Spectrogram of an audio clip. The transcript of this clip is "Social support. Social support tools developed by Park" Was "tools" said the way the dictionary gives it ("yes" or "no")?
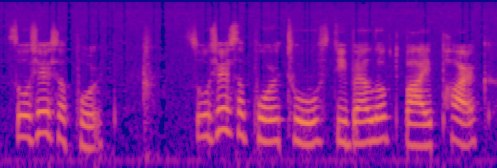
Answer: no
